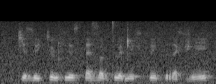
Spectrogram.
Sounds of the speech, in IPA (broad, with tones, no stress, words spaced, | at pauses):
t͡ɕø˨zy˨˩˦ t͡ɕɔ̃˧˥˧ɖflʉ˥˩zθæ˧˥˧ zɑ˧˥˧ɖtle˨ɖẽ˧˥˧x fẽ˧˥˧pʰræ˨xʒẽ˧˥˧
